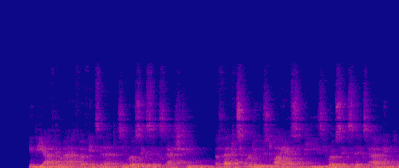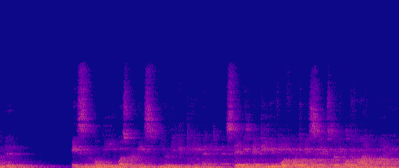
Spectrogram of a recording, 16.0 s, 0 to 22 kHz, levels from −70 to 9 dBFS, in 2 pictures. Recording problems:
echo of what is said; strong; from 12 s on; 350 ms later, 8 dB below the speech
room echo; strong; dies away in 1.6 s
off-mic speech; far

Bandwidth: 14 kHz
